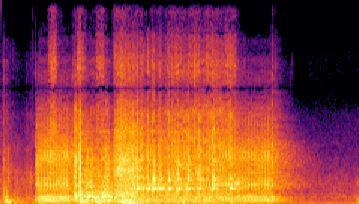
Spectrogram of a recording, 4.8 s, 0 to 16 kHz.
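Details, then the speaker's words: 1967 Land Rover 109 Series 2A NADA, sitting 15 years, run on starting fluid with a modified starter: engine catches and runs rough about three seconds with a quick uneven clatter, then dies; the fan is hitting the radiator. "yeah it's the radiator that's the knife that's that or the fan but it's yeah it changed"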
